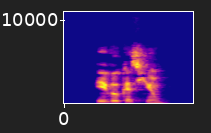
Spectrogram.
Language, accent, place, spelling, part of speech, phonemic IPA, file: French, France, Lyon, évocation, noun, /e.vɔ.ka.sjɔ̃/, LL-Q150 (fra)-évocation.wav
- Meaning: evocation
